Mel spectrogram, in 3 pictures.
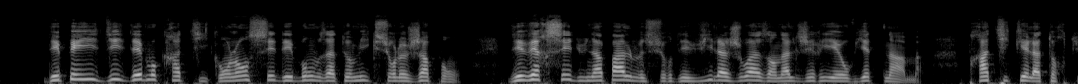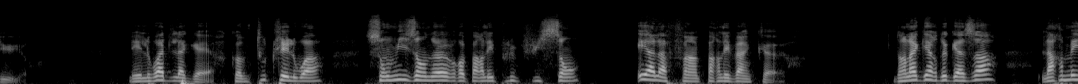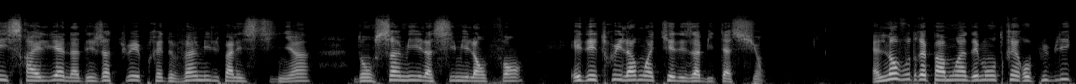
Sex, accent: male, French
